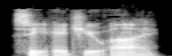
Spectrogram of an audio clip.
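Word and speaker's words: 吹: Chui, pronounced like chui, with a forceful exhale, which is also associated with the kidneys.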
